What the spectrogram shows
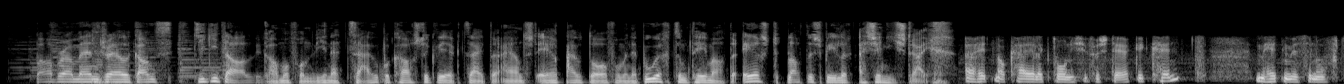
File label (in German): Telefonqualitaet; analogen Telefon (Fe TAp 791-1)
